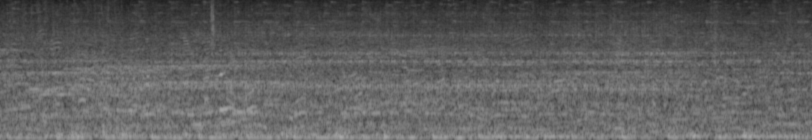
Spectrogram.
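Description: Crowd voices chattering over a steady low engine rumble from a slow-moving procession float vehicle.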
